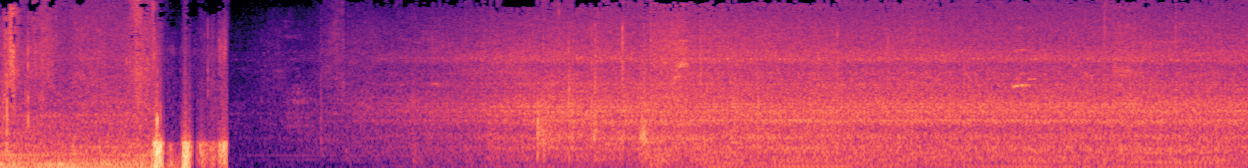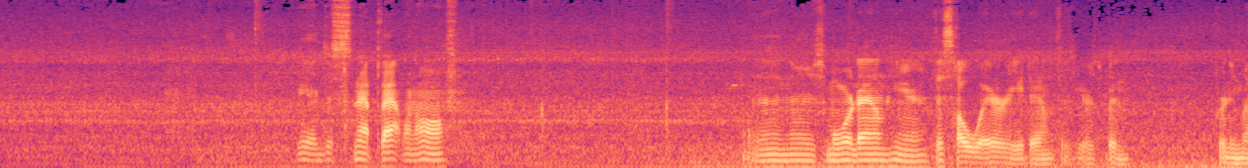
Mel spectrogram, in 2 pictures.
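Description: A car engine rumbles as the car drives along a road.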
